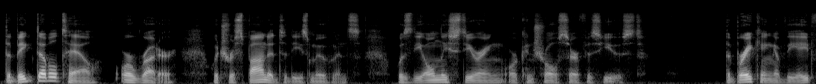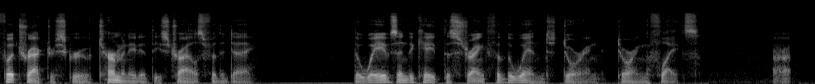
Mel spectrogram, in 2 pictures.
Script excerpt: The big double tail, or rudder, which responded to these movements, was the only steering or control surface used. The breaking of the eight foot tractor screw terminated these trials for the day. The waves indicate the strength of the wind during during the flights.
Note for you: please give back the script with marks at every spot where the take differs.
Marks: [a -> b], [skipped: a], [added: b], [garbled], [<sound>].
The big double tail, or rudder, which responded to these movements, was the only steering or control surface used. The breaking of the eight foot tractor screw terminated these trials for the day. The waves indicate the strength of the wind during during the flights. [laugh]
